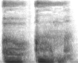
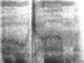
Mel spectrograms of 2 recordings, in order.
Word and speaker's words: Ogham: What we're really discussing is Ogham, pronounced O-um or O-jam, an alphabet so distinctive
